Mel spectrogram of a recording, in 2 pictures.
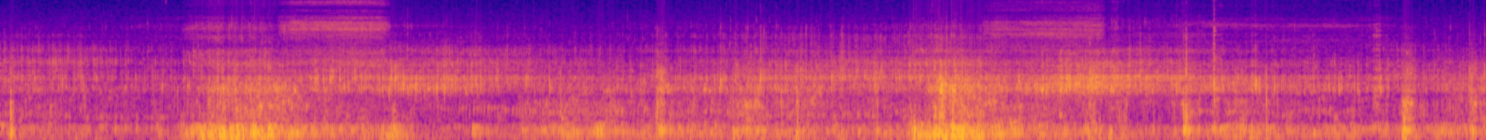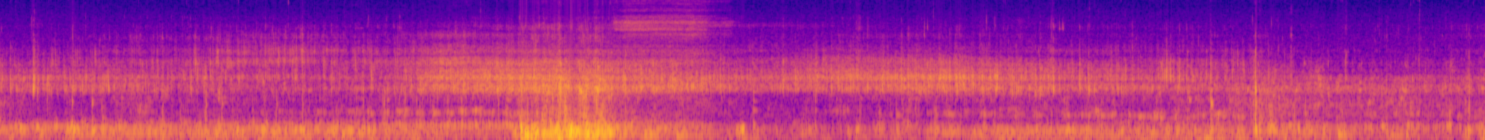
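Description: Scuba diver's regulator breathing heard underwater: three rushes of exhaled bubbles about ten seconds apart, each with a hiss from the regulator, over a steady water noise.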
